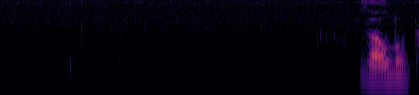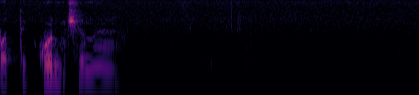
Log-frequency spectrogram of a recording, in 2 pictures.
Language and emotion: Russian, angry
